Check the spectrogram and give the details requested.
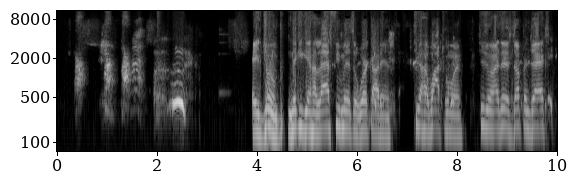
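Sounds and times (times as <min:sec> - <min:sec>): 
dog barking: 0:00.4 - 0:01.7
speech: 0:03.9 - 0:09.9.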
